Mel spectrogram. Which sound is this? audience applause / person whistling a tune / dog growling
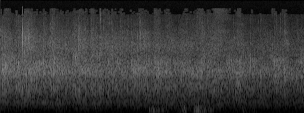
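audience applause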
